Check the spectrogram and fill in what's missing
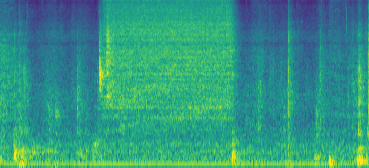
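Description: Tap water runs into a container at a sink while tomato seeds are rinsed. A steady hissing rush starts abruptly, holds for about two and a half seconds and then cuts off, framed by faint handling clatter.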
